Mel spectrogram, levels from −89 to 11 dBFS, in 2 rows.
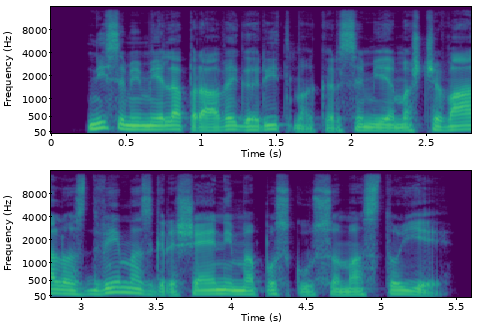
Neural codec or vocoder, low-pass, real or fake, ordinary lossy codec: none; 14.4 kHz; real; none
